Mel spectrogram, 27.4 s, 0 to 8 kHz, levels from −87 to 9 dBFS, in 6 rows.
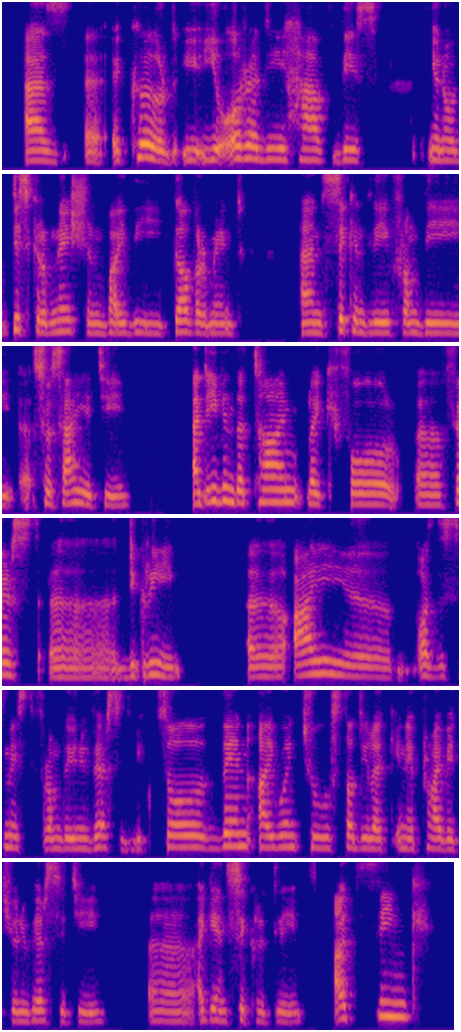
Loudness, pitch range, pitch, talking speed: -27 LUFS, 175-210 Hz, 190 Hz, 115 wpm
